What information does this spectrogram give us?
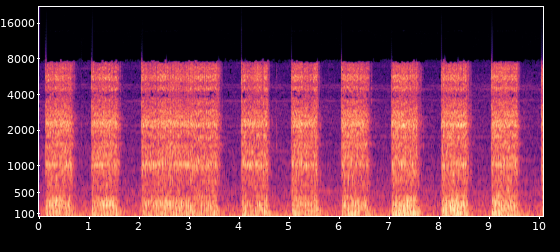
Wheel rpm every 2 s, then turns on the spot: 60, 90, 60, 60, 60.
none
